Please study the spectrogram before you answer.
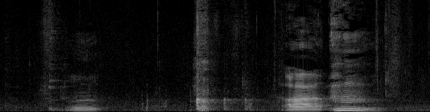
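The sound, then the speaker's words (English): Someone takes a drink while glass and cutlery clink a few times, sharp bright taps mixed with short voiced hums and breathy sounds, without clear words. “I'm going to wet my whistle again.”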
